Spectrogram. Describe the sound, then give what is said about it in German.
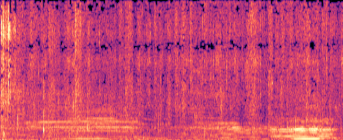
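Black-and-white dairy cows moo on a green spring pasture, with a few drawn-out, overlapping low calls that bend in pitch. The loudest moo comes near the end. “Bocksprünge der Milchkühe auf grüner Frühlingsweide, Kopfstöße nach Rinderart.”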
